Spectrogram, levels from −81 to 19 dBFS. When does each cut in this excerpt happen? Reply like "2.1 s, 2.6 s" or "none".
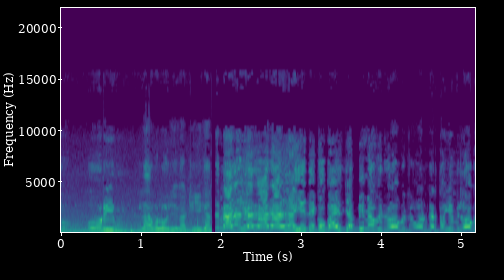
1.9 s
